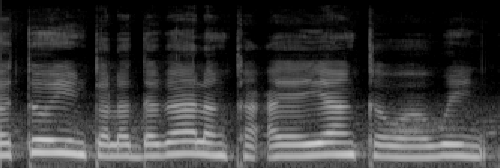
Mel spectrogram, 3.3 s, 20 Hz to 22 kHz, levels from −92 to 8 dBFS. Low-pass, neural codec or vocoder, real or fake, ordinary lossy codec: 19.8 kHz; none; real; none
